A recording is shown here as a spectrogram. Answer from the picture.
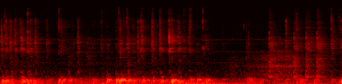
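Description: Typing on a computer keyboard: a run of quick, quiet keystroke clicks.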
